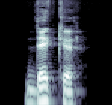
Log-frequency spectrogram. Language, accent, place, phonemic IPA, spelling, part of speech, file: French, France, Lyon, /dɛ k(ə)/, dès que, conjunction, LL-Q150 (fra)-dès que.wav
- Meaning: once, as soon as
